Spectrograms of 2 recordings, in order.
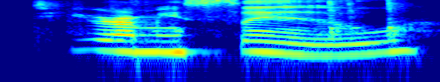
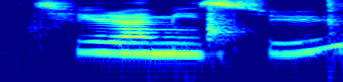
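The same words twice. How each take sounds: First: Said in the usual way. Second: Tiramisu said with a French accent; French-style tiramisu. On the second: Shown as a demonstration. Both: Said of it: "which I said in French".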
